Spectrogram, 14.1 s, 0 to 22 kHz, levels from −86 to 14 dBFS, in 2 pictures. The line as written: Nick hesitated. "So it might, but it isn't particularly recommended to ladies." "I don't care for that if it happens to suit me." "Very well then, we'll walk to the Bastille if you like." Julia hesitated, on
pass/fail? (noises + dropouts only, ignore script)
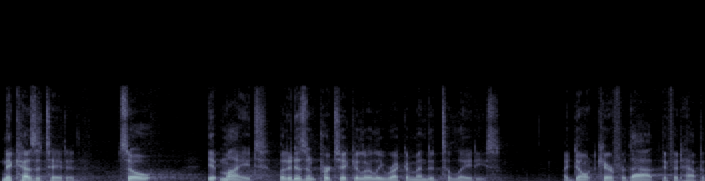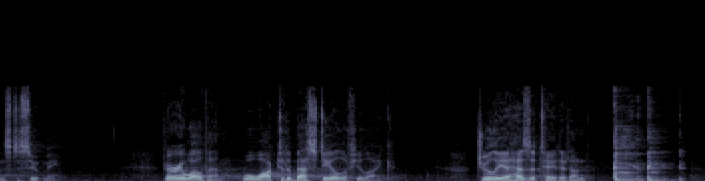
fail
